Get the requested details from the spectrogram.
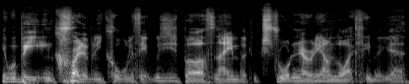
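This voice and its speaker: A British man co-hosting a casual film podcast, bantering with jokes and swearing, with loud laughs. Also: a bass voice, quick pace, dry recording. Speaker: podcast co-host.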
